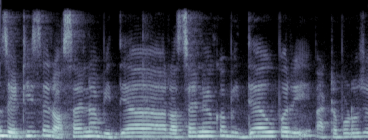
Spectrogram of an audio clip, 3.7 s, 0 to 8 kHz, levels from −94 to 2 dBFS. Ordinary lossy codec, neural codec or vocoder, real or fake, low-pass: none; none; real; 7.2 kHz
